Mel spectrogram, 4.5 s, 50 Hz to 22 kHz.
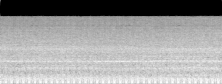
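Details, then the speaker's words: Suzuki Boulevard C50 800cc V-twin after cam chain rebuild: even, steady idle with a clean beat of about three pulses a second and no top-end rattle; the rear-cylinder cam chain slap heard before the repair is gone. "the real noise was coming from the back cylinder here mainly at the top so that's where the cam chain was slapping around we don't have that noise there anymore"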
